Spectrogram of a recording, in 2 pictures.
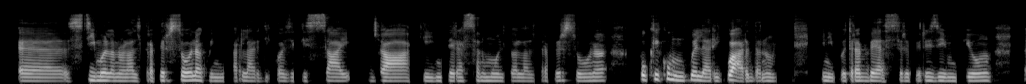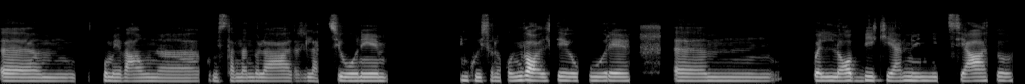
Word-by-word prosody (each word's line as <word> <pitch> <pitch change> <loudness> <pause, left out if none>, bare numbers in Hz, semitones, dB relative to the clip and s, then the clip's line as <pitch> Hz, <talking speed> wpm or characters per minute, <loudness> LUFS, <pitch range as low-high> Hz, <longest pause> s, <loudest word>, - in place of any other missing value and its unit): ehm, 165 -1 0
stimolano 180 -3 +2
l'altra 165 -3 -2
persona, 185 +1 +4
quindi 165 -3 -6
parlare 165 -1 -5
di - - -17
cose 165 0 -7
che 165 - -12
sai 170 0 0 0.2
già 165 -1 +4
che 170 - -8
interessano 170 +1 -3
molto 170 0 -3
all'altra 160 -1 -6
persona, 175 0 -1 0.3
o 215 - +5
che 235 +3 +2
comunque 210 -5 +4
la 180 -4 +3
riguardano, 165 0 +4 0.4
quindi 170 -3 -2
potrebbe 175 +1 +2
essere 170 0 -3
per - - -9
esempio, 170 0 0 0.4
uhm, 165 -1 0 0.3
come 170 -2 0
va 155 -1 -1
un 155 -1 -4
come 165 - -9
sta 165 +1 -6
andando 165 +1 -3
la 160 0 -1
relazione 170 +2 +1 0.8
in 185 - 0
cui 170 -2 -2
sono 170 0 -5
coinvolte, 180 0 +4
oppure, 175 0 +1 0.5
uhm, 170 0 -2 0.3
quell'hobby 175 0 +3
che 180 -2 -1
hanno 180 +2 0
iniziato 175 0 0
170 Hz, 130 wpm, -25 LUFS, 165-175 Hz, 0.8 s, o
